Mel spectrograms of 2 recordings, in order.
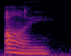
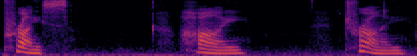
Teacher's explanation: this is a diphthong a double vowel sound the shape the mouth makes changes from the beginning of the sound to the end it's pronounced i did you notice how the shape of my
